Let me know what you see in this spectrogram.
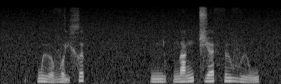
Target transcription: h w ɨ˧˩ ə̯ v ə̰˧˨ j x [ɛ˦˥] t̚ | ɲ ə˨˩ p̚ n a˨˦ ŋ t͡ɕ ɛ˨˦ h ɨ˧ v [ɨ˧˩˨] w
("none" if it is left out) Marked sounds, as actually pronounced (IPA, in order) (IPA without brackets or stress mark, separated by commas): ə˦˥, ɨ˧˩˨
